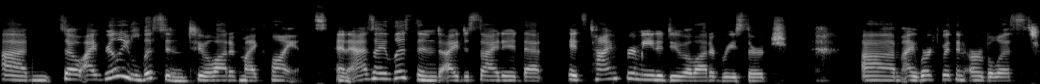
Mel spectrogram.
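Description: A woman speaks at a moderate pace with ordinary pitch variation in an unremarkable speaking voice. The sound is dry and close, with no echo. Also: medium pitch for a woman. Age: 40s. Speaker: wellness center owner and esthetician. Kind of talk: interview.

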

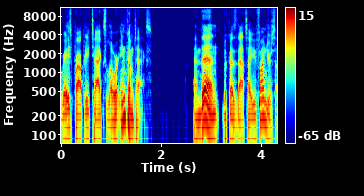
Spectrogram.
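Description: A man with an American accent has an ordinary speaking voice, fairly low in pitch, moving at a fairly quick pace. The recording is very clean, with a silent background. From Texas. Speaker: economist. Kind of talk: casual chat.

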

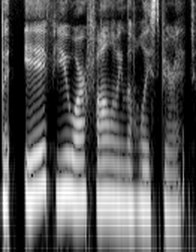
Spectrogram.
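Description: A woman of medium pitch speaks at a moderate pace in a calm, relaxed, dark and mellow tone, with fairly even intonation and a dry, close sound with no echo. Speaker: podcast host and life coach. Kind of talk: solo faith teaching podcast. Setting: studio recording.

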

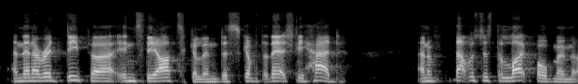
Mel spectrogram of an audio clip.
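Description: On a very clean recording with a silent background, a man talks at a fairly quick pace in a fairly high pitch with a bright, sharp tone. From England. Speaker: touring cyclist and author. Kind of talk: casual interview chat.

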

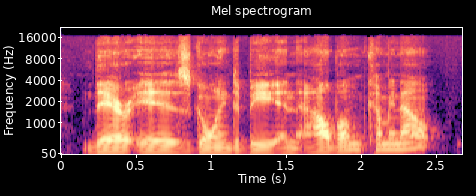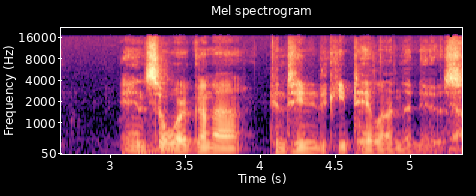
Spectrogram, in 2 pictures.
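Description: A man speaks at a fairly quick pace in a fairly low pitch, with lively intonation. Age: 30s. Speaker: TV news anchor and podcast host. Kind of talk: casual chat; scripted sign-off. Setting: studio. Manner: animated.

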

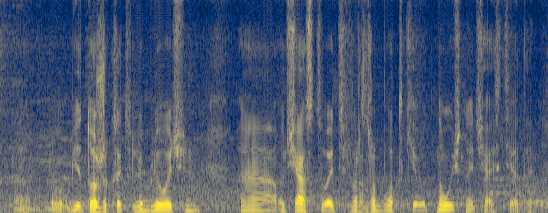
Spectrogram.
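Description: Noticeable background noise sits under speech at a moderate pace in a flat monotone. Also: man, fairly low pitch for a man. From Odesa, Ukraine; moved to the US as a child. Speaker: company founder. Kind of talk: interview. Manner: hesitant, with filler sounds.

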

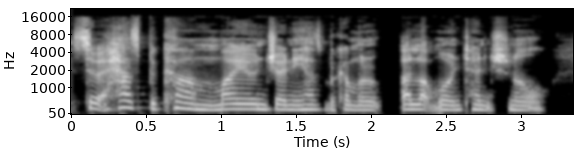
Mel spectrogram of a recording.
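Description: With a southern English accent, a woman at medium pitch speaks fairly quickly and with fairly even intonation. The recording is very clean and dry, close-sounding, with no echo and a silent background. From southern England, rural Oxfordshire; teens in Singapore. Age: 50s. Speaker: school founder and director. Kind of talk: casual interview.

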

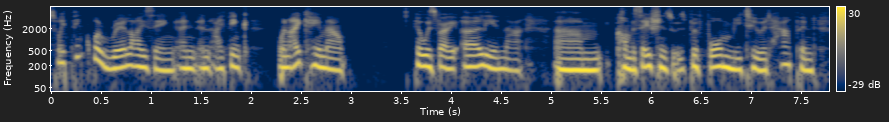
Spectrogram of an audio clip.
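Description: The speaker has a British accent and a dark, mellow tone, with ordinary pitch variation at a fairly quick pace. The sound is dry and close, with no echo. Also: woman, fairly low pitch for a woman. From England, British Pakistani. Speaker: entrepreneur. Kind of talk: interview. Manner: hesitant, many fillers.

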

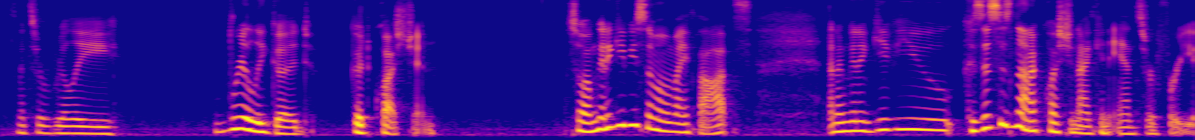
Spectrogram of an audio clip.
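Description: With an American accent, a woman talks at a moderate pace in a warm tone and lively intonation, recorded very cleanly with a silent background. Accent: Southern US, slight and shifting. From Louisiana, US South. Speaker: podcast host and coach for people leaving narcissists. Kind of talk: solo podcast monologue, coaching talk. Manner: warm, conversational.

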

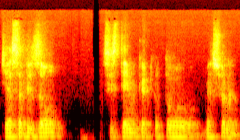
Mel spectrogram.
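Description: His delivery comes at a fairly quick clip. There is a somewhat breathy quality to this man's voice. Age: 50s. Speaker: business executive, board member. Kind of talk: interview.

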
